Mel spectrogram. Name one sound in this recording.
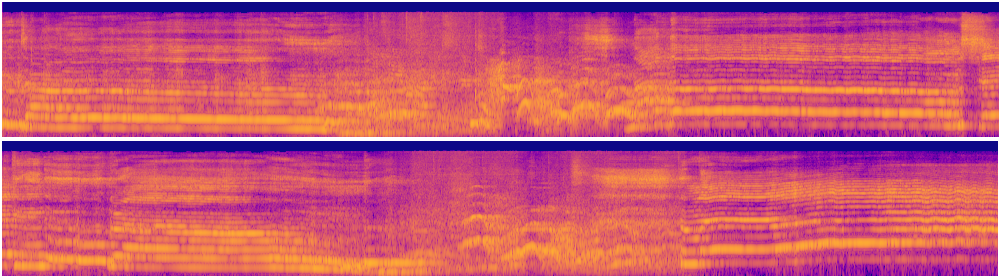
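A live band plays along.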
